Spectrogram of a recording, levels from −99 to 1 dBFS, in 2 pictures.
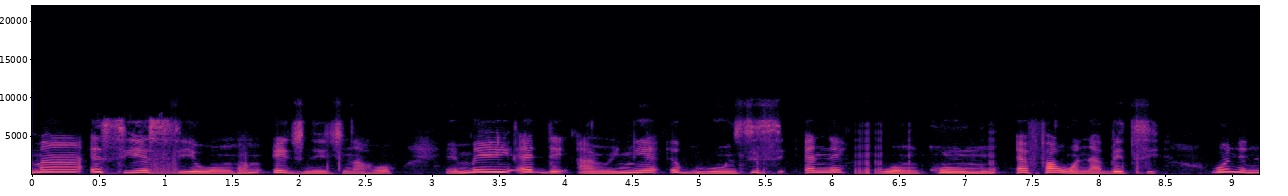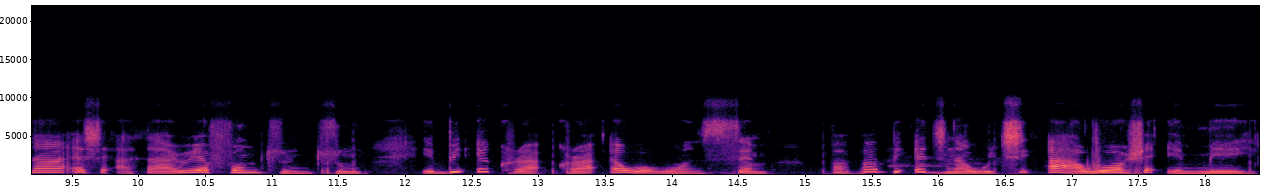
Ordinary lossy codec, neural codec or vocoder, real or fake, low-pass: Opus, 32 kbps; none; real; 7.2 kHz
